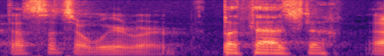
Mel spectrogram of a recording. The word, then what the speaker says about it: Bethesda: that right like that's such a weird word Bethesda all right I did say it right all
